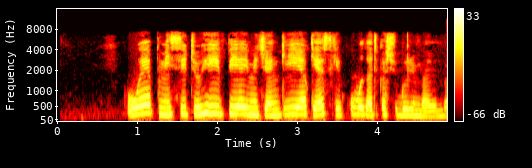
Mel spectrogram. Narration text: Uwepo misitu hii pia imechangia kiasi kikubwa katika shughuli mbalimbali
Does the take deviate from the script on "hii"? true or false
false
